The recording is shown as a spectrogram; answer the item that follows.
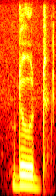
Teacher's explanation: you will end up with a with a d sound so noon n is going to become d sound so noon is going to become dude because the nasal cavity is closed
